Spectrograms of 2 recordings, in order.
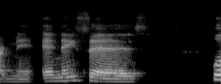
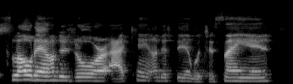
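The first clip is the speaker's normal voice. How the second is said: ordinary talk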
